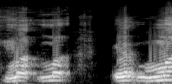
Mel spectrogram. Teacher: ಮಮ ಜೊತೆಗೆ ಮೂಗು ಕೂಡ ತರಂಗವನ್ನು ಸೃಷ್ಟಿ ಮಾಡುತ್ತೆ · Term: ಮೂಗಿನ ತರಂಗ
